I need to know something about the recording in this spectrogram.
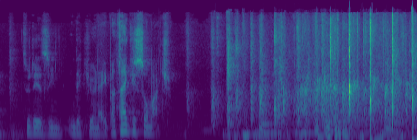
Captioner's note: applause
